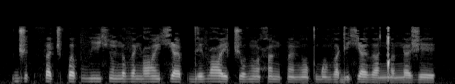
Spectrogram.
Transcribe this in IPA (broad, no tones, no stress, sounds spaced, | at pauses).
d͡ʒ ø p θ a t͡ʃ p ɐ p v i ç õ ŋ ɐ v æ ŋ ʕ ẽ ç æ p d e v ʕ e t͡ʃ o ð õ ħ ɐ̃ ŋ p æ̃ ŋ ã tˤ m õ v a ɡ e ç æ ð a ŋ͡ǃ ɐ ŋ æ ʒ e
